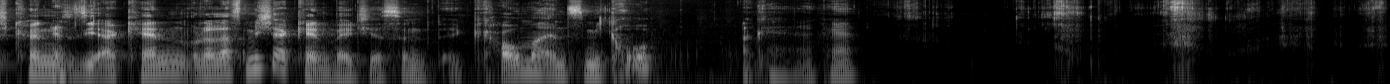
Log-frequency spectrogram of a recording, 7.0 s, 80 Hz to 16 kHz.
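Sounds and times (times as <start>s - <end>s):
speech: 0.1s - 4.4s
potato chips being chewed: 4.3s - 6.9s.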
